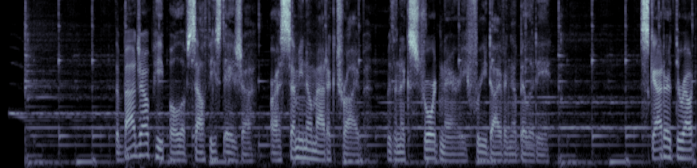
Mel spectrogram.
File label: Documentary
